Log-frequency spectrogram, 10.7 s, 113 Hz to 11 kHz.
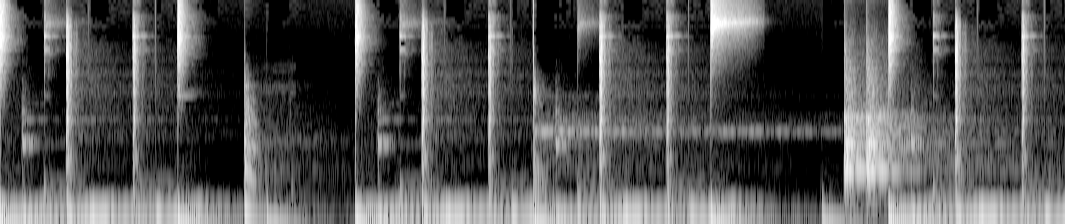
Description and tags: Ambient Groove 005
Produced for ambient music and world beats. Perfect for a foundation beat.
ambient, drum, groove, loops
